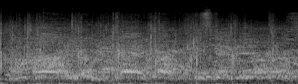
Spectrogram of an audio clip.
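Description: A large crowd of students, graduates and lecturers protests in front of the Boğaziçi University gate, chanting and shouting together in a steady, loud roar, voices rising in rhythmic bursts without pause.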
